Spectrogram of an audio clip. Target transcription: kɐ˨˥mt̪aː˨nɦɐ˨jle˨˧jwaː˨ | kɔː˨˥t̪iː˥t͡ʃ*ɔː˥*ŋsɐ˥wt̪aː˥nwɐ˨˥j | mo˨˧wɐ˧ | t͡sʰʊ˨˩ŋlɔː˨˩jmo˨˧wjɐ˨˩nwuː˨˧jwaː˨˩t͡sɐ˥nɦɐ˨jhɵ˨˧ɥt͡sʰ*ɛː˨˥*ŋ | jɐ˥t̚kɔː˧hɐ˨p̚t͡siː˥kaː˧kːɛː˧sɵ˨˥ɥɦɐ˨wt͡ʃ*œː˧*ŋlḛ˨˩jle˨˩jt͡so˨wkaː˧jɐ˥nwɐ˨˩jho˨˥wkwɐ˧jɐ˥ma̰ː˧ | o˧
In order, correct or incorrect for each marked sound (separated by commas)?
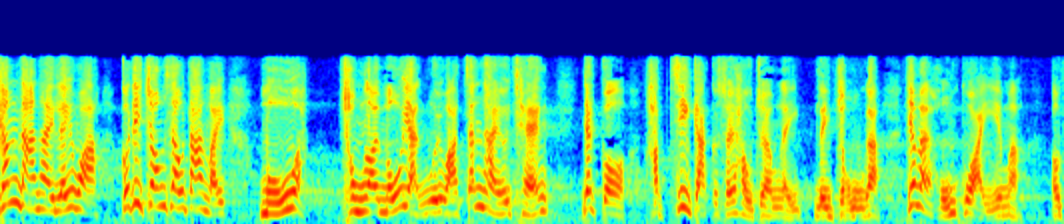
correct, correct, correct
